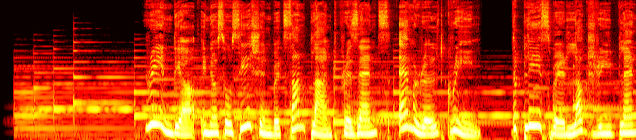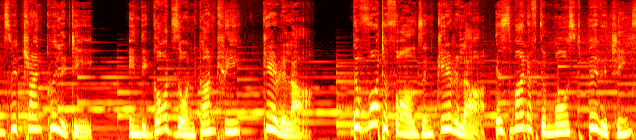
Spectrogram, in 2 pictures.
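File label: Corporate English, female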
